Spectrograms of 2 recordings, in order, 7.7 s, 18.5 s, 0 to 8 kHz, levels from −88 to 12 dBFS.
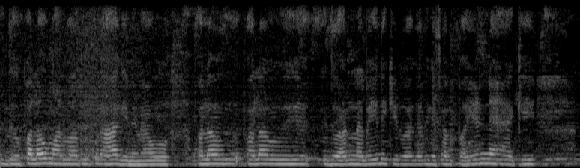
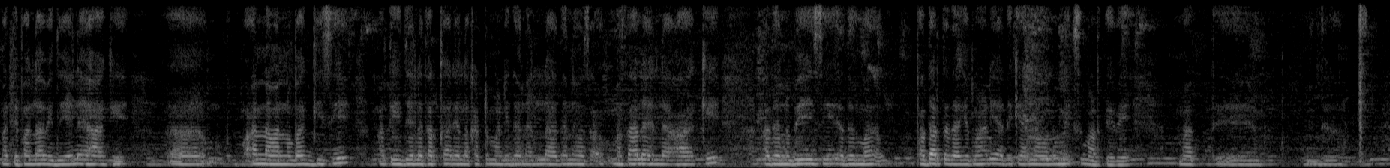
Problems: background sounds at intervals, background conversations at intervals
